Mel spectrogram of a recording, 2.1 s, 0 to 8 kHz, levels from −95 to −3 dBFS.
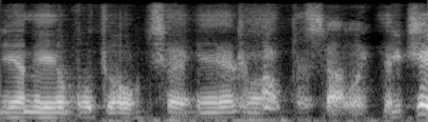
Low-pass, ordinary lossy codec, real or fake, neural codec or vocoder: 7.2 kHz; Opus, 64 kbps; fake; codec, 16 kHz in and 24 kHz out, 0.6 kbps, FireRedTTS-2 codec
